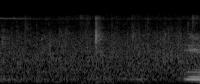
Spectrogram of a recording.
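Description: Steady rain falling, an even hiss, with one faint click about a second in.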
